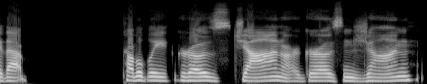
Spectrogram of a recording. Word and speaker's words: Grožnjan: So this Z with an accent or Z with an accent is Ž, so Grož, and this is a Nj. Again, that's one letter, the NJ together. So you'd say Grožnjan. And this one, the emphasis is a bit more actually on the last part of the word, which is fairly uncommon.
